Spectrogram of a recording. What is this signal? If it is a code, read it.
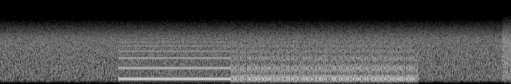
POCSAG pager data (512 baud), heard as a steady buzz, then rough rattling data, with radio hiss and a squelch burst at the end.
